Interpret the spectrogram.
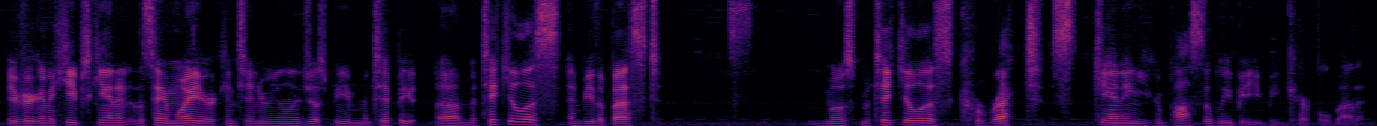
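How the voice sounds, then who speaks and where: A man's voice: mid-range voice, fast, slight background noise. A man, improvising casually and encouragingly as game master of a tabletop role-playing game.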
